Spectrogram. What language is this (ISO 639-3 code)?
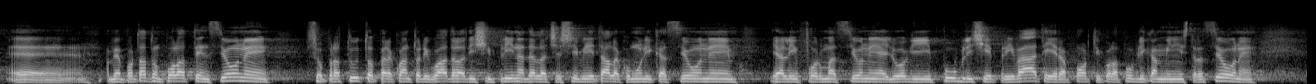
ita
